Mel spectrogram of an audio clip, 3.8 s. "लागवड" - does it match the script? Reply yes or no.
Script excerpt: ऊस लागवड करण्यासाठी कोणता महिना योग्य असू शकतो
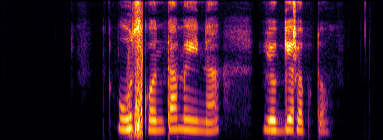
no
